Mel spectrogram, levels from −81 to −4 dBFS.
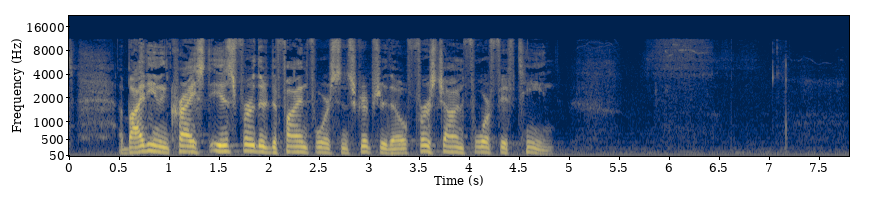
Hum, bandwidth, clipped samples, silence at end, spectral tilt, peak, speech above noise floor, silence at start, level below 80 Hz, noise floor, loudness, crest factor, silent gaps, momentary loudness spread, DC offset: none; 11.5 kHz; under 0.1%; 1.55 s; -4.5 dB/octave; -2 dBFS; 30 dB; 0 s; -52 dBFS; -50 dBFS; -20 LUFS; 22 dB; none; 18 LU; under 0.1%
